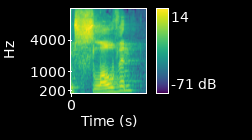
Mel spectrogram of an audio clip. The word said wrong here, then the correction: Slovis: Keaton Slovis.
